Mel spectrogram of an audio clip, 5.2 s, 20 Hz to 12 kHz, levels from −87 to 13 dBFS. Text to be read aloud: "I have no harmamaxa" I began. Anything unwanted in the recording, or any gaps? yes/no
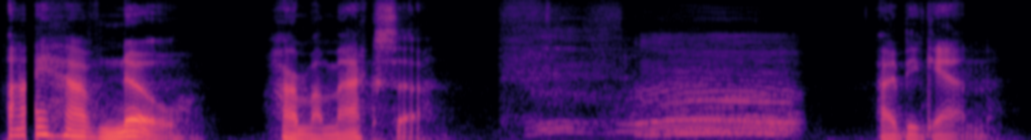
yes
